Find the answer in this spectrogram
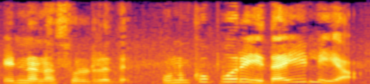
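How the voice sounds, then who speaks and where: A woman's voice: sits high, expressive, fast, slight background noise. A woman voicing a doting, scheming middle-aged mother-in-law in a cartoon, melodramatic and self-pitying. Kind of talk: cartoon voice acting.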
